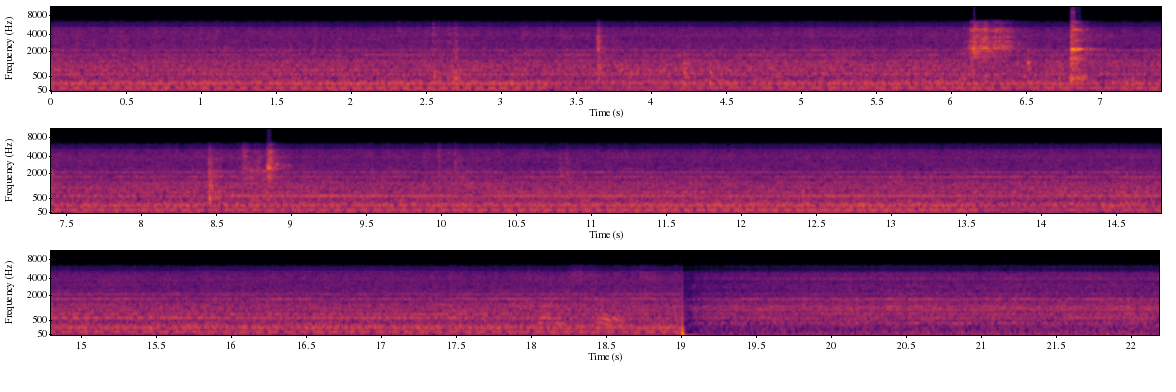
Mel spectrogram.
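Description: A vacuum pump hums steadily while pumping down a handmade type C triode vacuum tube with an oven around it, a constant droning whir with faint clicks and a slight change in tone near the end.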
